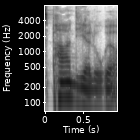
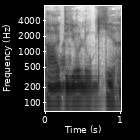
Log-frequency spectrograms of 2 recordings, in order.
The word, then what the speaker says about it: Paardiologie: Als letztes Thema auf der Agenda steht das, was man immer als Paardialoge aussprechen will, was wohl ja. Paardialogie heißt.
